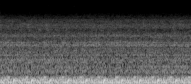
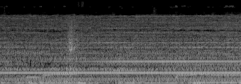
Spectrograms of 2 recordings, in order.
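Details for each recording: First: 2024 Ford F-450 6.7L Power Stroke diesel at idle with a properly installed FASS 140GPH Titanium Signature Series fuel lift pump; even idle with a steady low thrum and no pump whine. The pump is barely audible, normal. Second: Fuel lift pump: steady electric whine at one pitch over low hum; strong pump but noisier than a properly installed unit, possibly from restrictive suction-side filters.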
